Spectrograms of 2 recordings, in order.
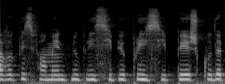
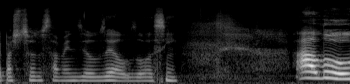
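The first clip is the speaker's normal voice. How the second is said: usual speaking voice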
